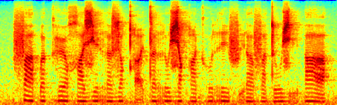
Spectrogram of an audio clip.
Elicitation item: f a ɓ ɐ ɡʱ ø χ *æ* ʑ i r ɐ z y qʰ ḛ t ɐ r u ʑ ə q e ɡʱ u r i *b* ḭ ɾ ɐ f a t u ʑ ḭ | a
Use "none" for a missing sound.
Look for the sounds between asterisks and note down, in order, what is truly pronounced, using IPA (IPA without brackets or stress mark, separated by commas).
a, f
